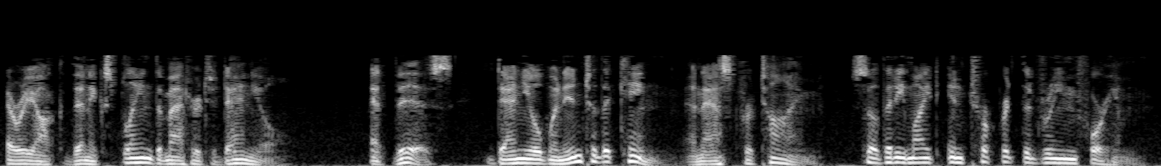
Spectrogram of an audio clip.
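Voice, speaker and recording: A man narrating a dramatized audio Bible in a solemn, deliberate storytelling style. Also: low voice, very animated, gravelly, slightly rough, lo-fi sound.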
